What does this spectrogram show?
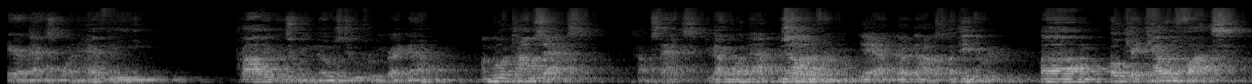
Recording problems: off-mic speech; far
room echo; noticeable; dies away in 1.1 s
garbled, watery; slightly; nothing above 14.5 kHz

